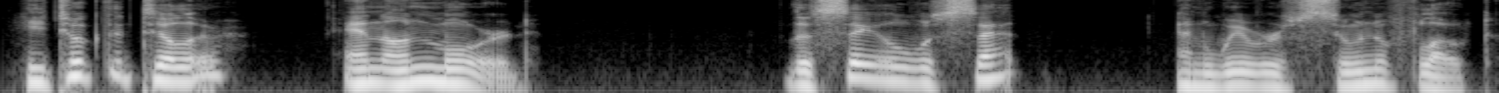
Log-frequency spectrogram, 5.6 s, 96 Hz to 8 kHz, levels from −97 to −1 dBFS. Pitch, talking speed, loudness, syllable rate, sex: 145 Hz, 160 wpm, -19 LUFS, 5.4 syllables/s, male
